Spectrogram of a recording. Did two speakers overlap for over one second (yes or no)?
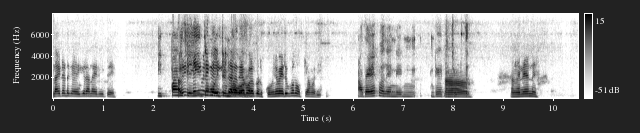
yes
